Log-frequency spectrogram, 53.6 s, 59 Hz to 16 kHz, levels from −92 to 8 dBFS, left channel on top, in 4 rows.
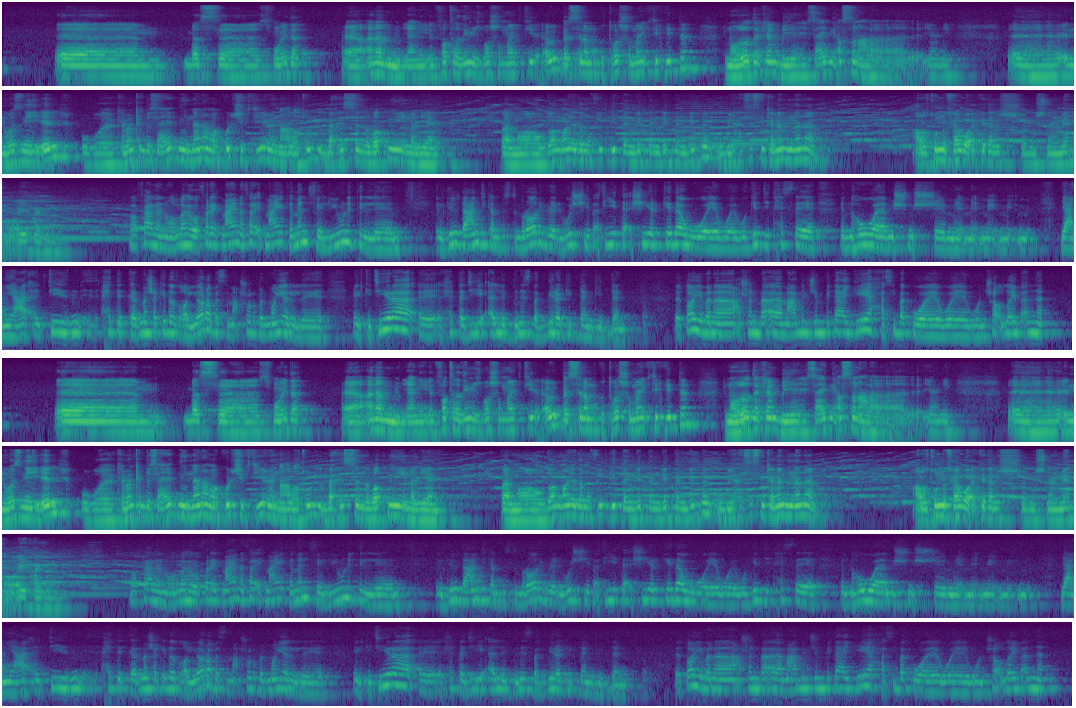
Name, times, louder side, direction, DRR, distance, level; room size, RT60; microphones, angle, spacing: voice 1, 0.7-2.0 2.3-3.8 4.2-11.9 12.6-19.0 19.6-23.6 24.8-27.5, right 2 dB, 30° right, 0.5 m, -28 dB
sound 1, 16.4-29.9, right 3 dB, 90° right, 1.3 m, -41 dB
voice 2, 28.4-31.8 32.2-39.8 40.0-44.3 44.6-48.0 48.6-53.2, left 3 dB, 60° left, 0.5 m, -33 dB
9.3 x 6.2 x 3.9 m
head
